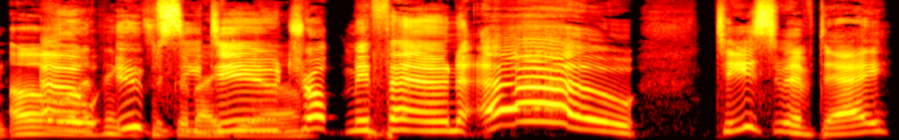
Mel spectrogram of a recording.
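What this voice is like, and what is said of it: Put-on posh British accent. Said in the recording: “I'm gonna do a British accent too. I think just to kind of make it seem like I'm a little more highfalutin... sound like Mrs. Doubtfire”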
